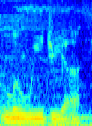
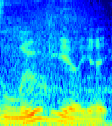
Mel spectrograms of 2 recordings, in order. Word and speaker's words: Lugia: you for it and they're like luigia it's Lugia idiot and I was like no it's not and he shows me the car he's like Lugia I was like oh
